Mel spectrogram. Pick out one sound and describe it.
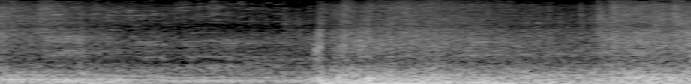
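A body slams onto asphalt.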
